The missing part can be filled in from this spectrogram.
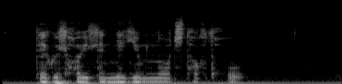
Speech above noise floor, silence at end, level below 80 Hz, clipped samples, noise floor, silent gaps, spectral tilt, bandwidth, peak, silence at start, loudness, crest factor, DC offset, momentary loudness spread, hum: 20 dB; 0 s; -40 dBFS; under 0.1%; -51 dBFS; none; -5 dB/octave; 10.5 kHz; -14 dBFS; 0.05 s; -33 LUFS; 20 dB; under 0.1%; 20 LU; 50 Hz at -45 dBFS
